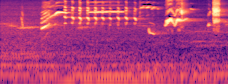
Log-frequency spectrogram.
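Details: Orange-headed thrush singing in vigorous form, morning, Kubutambahan, Singaraja, Bali: a short rising whistle, then a rapid run of repeated high buzzy notes and sharp chirps.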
